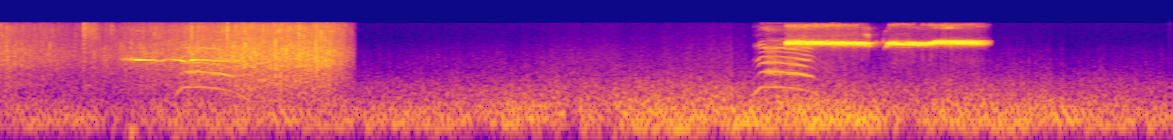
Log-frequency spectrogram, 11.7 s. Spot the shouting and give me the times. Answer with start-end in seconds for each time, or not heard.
1.8-2.5, 7.5-8.4.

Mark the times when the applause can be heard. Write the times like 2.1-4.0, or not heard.
0.0-3.6.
